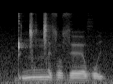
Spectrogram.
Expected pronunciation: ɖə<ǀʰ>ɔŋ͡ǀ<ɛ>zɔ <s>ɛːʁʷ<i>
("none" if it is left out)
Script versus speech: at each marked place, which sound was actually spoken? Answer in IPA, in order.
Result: ŋ͡ǀ, ɛ, z, i

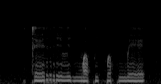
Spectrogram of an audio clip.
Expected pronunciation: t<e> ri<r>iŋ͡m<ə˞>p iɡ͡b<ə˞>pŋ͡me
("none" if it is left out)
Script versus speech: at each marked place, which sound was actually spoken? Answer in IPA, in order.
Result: e, l, ʌ, ʌ

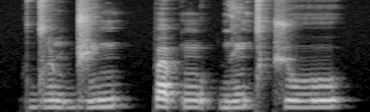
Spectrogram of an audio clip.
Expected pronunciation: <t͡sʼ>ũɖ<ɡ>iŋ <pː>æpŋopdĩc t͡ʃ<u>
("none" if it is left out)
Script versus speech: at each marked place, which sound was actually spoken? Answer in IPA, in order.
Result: d͡z, d͡ʒ, pː, u

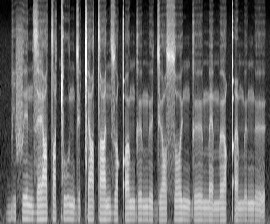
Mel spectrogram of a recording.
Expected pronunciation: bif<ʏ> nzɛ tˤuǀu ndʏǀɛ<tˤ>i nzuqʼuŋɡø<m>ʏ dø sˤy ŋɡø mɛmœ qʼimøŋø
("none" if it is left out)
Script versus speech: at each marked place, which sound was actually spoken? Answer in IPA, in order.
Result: ɪ, tˤ, m

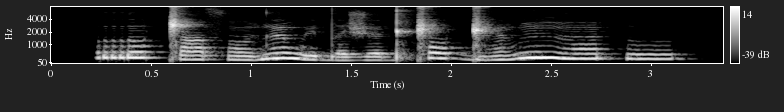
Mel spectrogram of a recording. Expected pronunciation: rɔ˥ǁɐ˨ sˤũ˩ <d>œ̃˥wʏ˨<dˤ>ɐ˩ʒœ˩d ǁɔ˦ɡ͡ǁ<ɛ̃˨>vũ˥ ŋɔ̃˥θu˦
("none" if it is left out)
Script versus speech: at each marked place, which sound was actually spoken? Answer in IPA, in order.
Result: d, d, œ̃˨

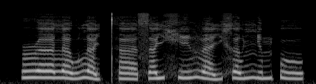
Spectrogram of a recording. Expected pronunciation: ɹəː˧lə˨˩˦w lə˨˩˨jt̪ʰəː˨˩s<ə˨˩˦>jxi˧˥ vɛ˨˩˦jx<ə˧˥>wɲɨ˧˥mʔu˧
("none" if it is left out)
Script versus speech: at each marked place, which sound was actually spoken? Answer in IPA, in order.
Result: ə˧˥, ə˧˥

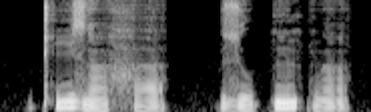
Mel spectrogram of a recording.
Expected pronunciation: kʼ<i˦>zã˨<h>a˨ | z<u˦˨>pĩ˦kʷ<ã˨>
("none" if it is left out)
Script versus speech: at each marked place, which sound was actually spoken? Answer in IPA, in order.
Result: i˦, h, u˨, ã˨

